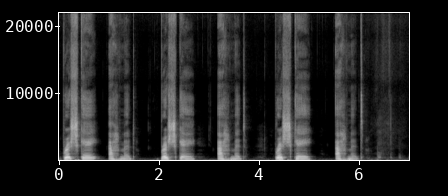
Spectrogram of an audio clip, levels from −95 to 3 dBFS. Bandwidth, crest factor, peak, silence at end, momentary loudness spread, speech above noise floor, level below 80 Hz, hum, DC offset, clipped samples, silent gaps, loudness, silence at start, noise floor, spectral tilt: over 20 kHz; 20 dB; -4 dBFS; 0.95 s; 17 LU; 42 dB; -40 dBFS; none; under 0.1%; under 0.1%; none; -22 LUFS; 0.1 s; -62 dBFS; -4 dB/octave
